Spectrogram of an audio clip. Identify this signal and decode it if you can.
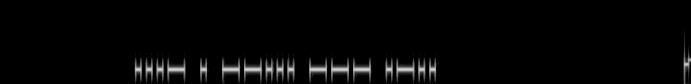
Morse code, heard as a keyed tone, about 21 wpm, 700 Hz. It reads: VE7OL
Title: DXCC-100 Call Signs - 5 Characters - 22wpm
